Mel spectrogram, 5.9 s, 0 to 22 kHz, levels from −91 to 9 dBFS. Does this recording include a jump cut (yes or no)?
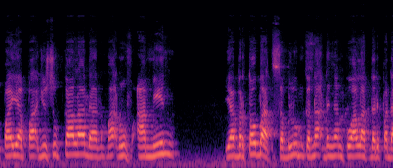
no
